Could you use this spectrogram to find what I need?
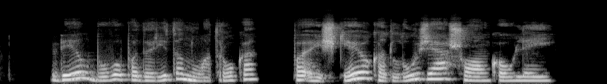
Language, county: Lithuanian, Tauragė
